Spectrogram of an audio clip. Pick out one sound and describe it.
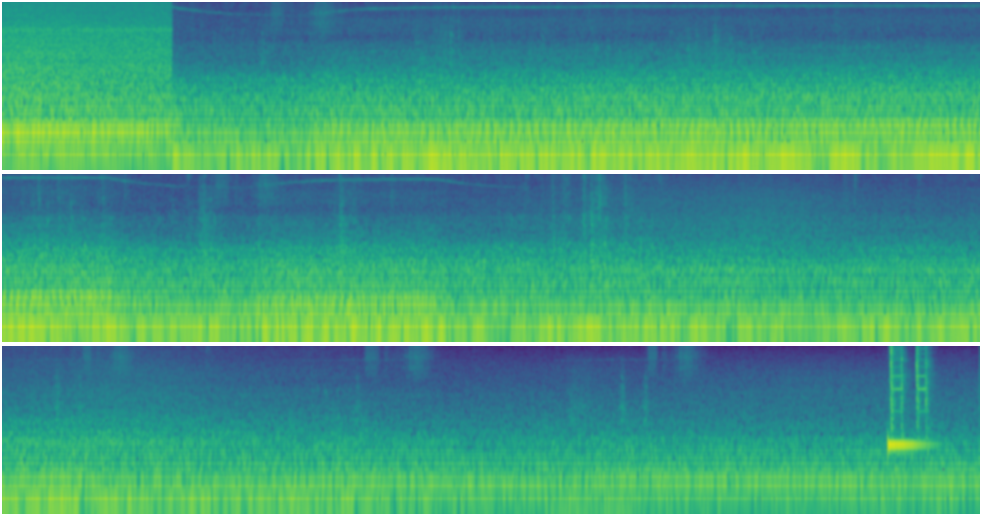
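A truck engine rumbles steadily and slowly winds down.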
